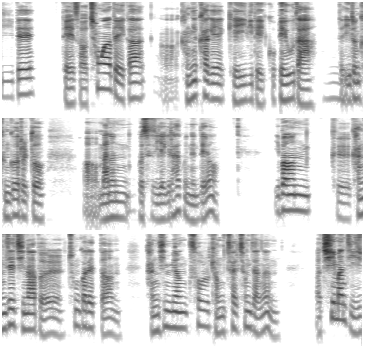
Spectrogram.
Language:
Korean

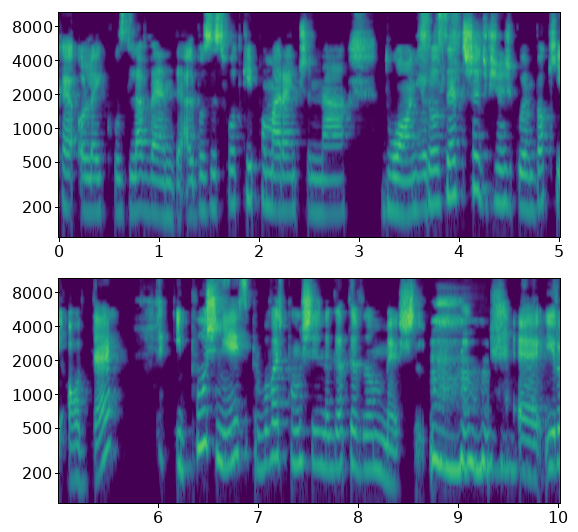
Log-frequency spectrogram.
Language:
Polish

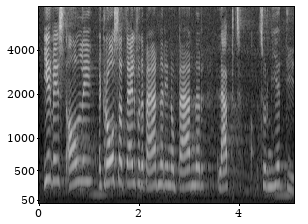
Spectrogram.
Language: Swiss German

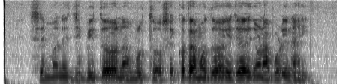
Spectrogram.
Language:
Odia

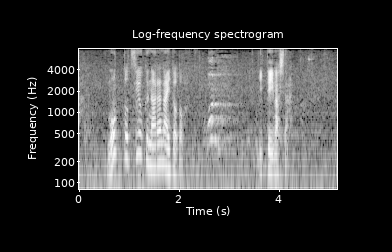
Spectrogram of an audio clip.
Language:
Japanese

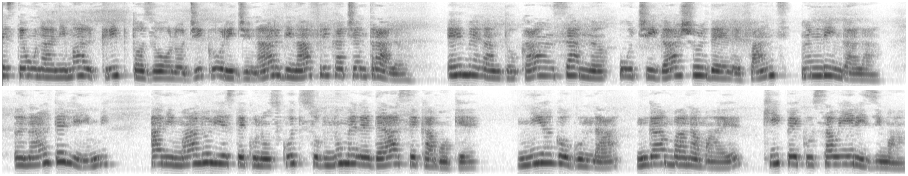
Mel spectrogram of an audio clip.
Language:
Romanian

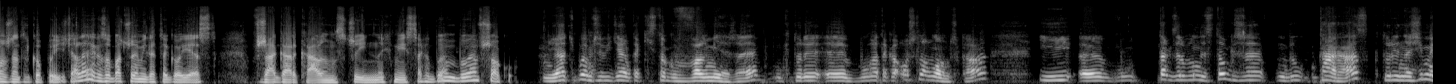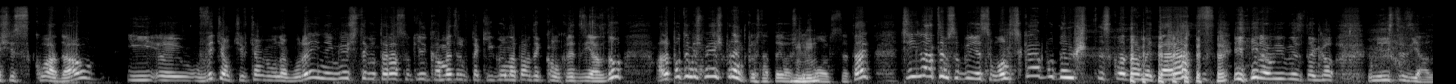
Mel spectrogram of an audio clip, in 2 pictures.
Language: Polish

